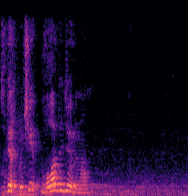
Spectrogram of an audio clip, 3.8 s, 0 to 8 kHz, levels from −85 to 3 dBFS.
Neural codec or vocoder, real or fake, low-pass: none; real; 7.2 kHz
